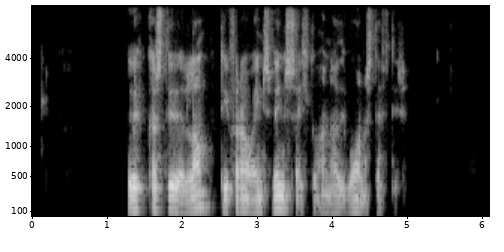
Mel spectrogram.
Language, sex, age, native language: Icelandic, male, 30-39, Icelandic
